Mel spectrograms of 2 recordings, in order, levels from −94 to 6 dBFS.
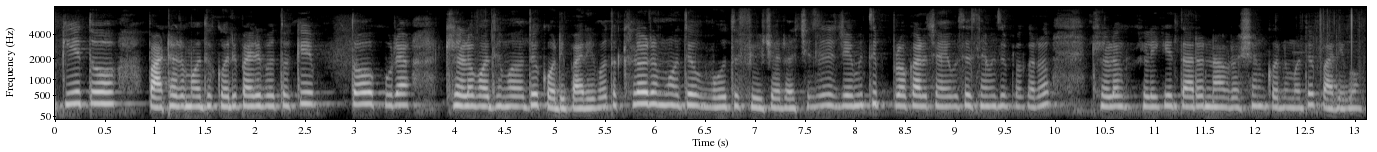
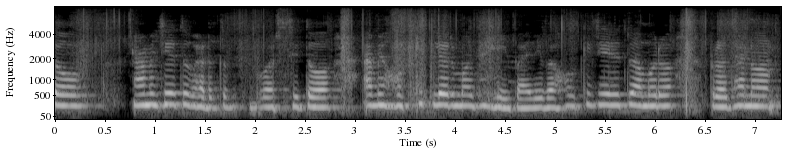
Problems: none marked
